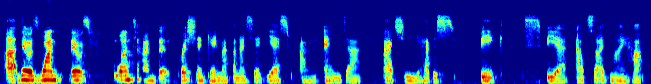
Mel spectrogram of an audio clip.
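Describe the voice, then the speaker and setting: Low-voiced woman from Zambia, relaxed storyteller, dull lo-fi video-call audio. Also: measured pace. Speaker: guest. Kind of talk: casual live-stream conversation.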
